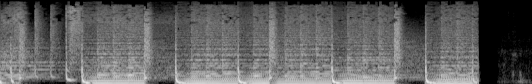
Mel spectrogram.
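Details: Loud electronic drum-and-bass music with heavy beats runs until it cuts off abruptly near the end, with no animal sound.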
